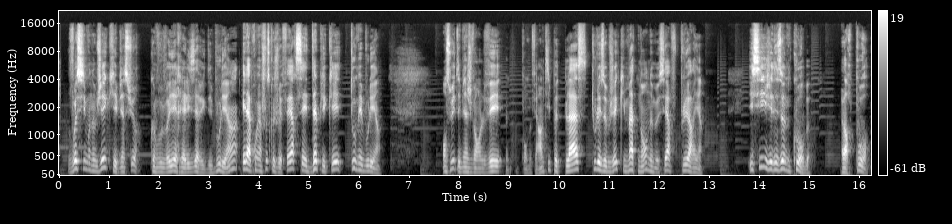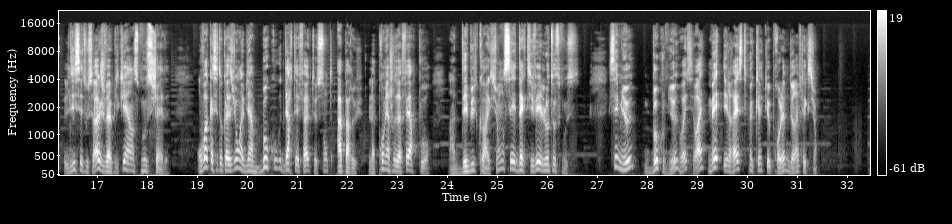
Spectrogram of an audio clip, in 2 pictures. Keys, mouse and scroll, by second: 4.8 a, 5.3 space, 10.1-10.6 middle drag, 11.5 middle click, 12.6 middle click, 12.9 Delete, 15.7 right drag, 15.9 a, 16.0 a, 16.8 space, 25.7-27.7 middle drag, 29.0-30.6 middle drag.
